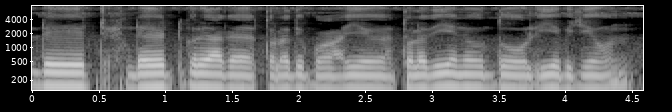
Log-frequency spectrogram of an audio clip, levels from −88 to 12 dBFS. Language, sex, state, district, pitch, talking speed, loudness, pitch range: Chakma, male, Tripura, Unakoti, 130 Hz, 155 wpm, -15 LUFS, 125-135 Hz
